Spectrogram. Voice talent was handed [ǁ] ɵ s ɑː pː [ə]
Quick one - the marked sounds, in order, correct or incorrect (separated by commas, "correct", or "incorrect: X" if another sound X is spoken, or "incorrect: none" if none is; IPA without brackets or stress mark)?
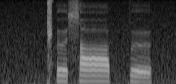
correct, incorrect: ɵ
